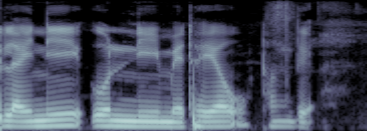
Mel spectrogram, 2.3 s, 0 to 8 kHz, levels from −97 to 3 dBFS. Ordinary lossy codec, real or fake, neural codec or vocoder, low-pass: none; real; none; none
